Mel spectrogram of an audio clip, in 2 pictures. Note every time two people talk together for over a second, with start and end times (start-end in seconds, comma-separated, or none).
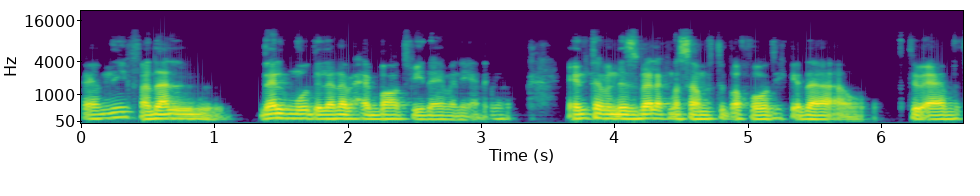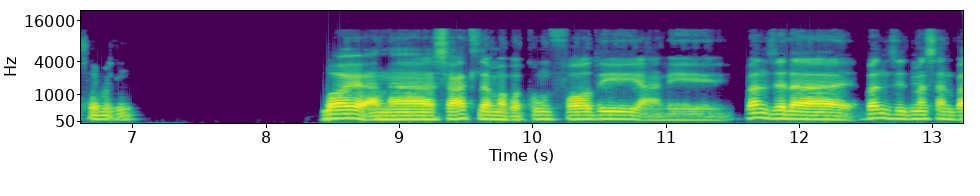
none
